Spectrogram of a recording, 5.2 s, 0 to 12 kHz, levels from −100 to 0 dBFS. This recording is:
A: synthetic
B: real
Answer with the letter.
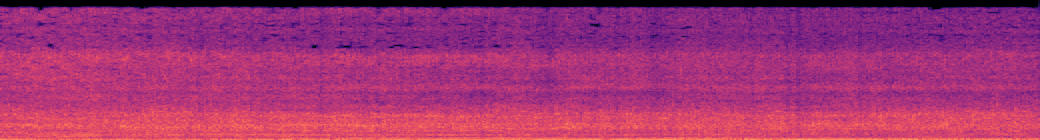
A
